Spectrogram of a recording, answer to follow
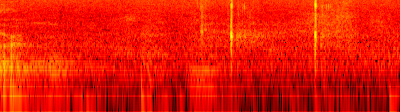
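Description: Faint finger snaps in a quiet pause: two short, sharp snaps about half a second apart in the middle.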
